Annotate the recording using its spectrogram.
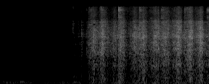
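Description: Sequins and shaker bits rattling inside a shaker card's clear window as the card is shaken, starting about a second in after a near-silent start.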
